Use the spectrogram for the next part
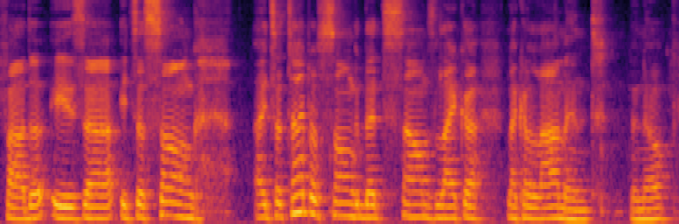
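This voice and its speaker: Chatting casually to viewers of his YouTube reaction channel, a Brazilian man speaks accented English, his second language after native Portuguese. His voice is a bit high for a man, with fairly even intonation. His speech is halting, full of restarted phrases, repeated words, and "you know" fillers.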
